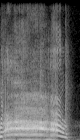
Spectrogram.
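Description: A loud, sustained vocal scream holds steady for over a second, then bends downward in pitch and cuts off, leaving near silence. No talking accompanies it.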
